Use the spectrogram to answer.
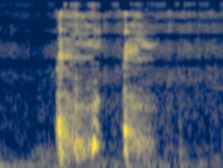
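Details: A child coughs twice, short and sharp, in quick succession, the first with a brief double push, against a quiet background.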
